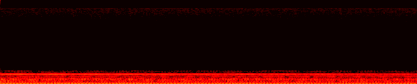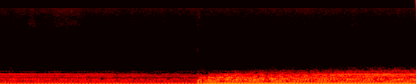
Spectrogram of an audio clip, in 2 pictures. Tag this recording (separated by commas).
Gong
